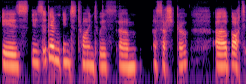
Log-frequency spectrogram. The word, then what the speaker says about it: Sashiko: As far as I'm aware, the Japanese don't have very much intonation in their words, so I used to call it Sashiko. But that's not how they pronounce it when you watch sort of some of the Japanese videos.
